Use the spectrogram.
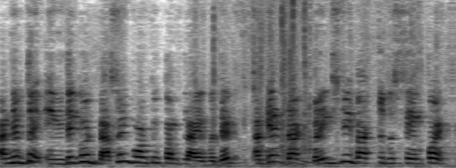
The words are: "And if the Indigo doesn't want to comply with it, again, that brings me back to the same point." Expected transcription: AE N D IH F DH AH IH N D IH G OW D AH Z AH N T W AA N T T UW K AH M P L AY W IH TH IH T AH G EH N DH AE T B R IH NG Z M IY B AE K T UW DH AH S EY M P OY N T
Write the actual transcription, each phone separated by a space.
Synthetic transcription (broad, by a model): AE N D IH F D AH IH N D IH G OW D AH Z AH N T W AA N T T UW K AH M P L AY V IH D IH T AH G EH N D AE T B R IH NG Z M IY B AE K T UW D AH S EY M P OY N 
